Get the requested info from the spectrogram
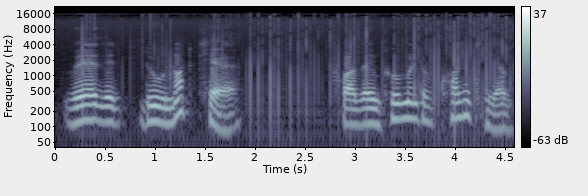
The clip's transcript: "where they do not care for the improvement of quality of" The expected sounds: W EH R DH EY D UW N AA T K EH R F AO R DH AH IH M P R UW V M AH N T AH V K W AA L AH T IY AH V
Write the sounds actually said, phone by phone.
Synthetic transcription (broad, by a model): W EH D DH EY D UW N AA T K EH R F AO R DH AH IH M P R UW V M AH N T AH V K W AA L AH T IY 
